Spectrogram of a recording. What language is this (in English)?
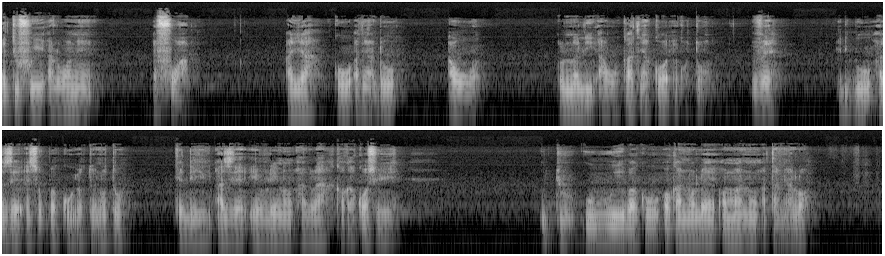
Ikposo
